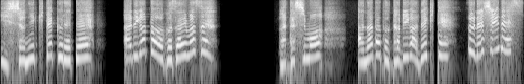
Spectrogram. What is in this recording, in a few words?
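Vox Japanese; Estelle; kingsraid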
